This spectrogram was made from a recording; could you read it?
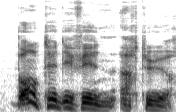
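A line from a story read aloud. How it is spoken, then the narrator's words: Exclaimed. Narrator (French): s'écria Flora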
